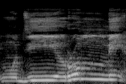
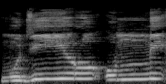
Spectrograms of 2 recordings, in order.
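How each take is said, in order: First: The vowel is dropped and the words run together. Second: The two words are separated with a full vowel.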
